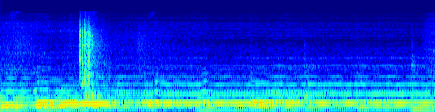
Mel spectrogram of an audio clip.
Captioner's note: camera clicks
